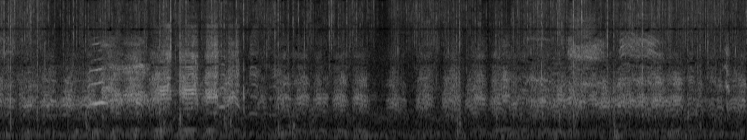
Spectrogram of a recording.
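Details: Noisy, hungry geese, former goslings, begging bread in a snowy Amsterdam park in February; loud overlapping honks early, easing into softer scattered calls, with sharp pecking taps and a brief hoarse squeal late on.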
